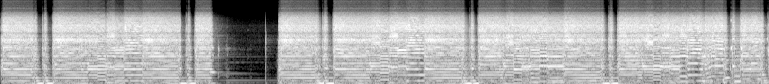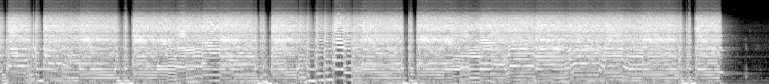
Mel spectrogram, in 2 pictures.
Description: Gain Volume Boost; Sterling By Music Man Richardson Signature

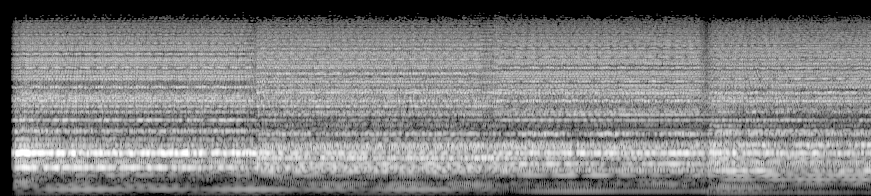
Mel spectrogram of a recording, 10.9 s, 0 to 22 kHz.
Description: VP330 choir strings

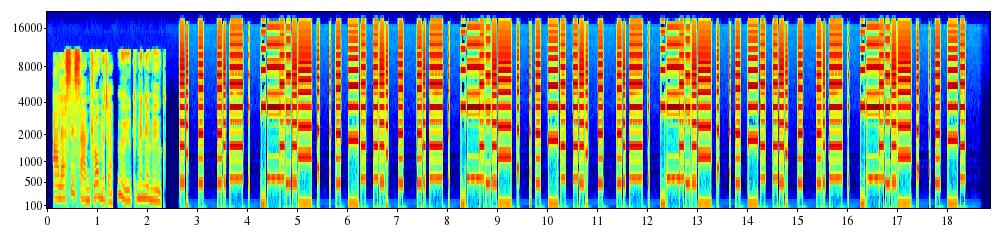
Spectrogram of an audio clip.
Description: A6 Minimoog Filter Self Reso FM

